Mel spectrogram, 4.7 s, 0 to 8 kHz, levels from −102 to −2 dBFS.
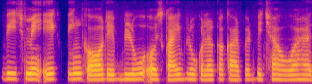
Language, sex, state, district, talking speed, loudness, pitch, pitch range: Hindi, female, Uttar Pradesh, Lalitpur, 190 wpm, -19 LUFS, 180 Hz, 175-190 Hz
